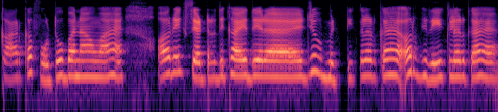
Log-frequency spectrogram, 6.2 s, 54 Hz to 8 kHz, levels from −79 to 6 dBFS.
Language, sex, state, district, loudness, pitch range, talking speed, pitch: Hindi, female, Punjab, Fazilka, -16 LUFS, 255-280 Hz, 220 wpm, 270 Hz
